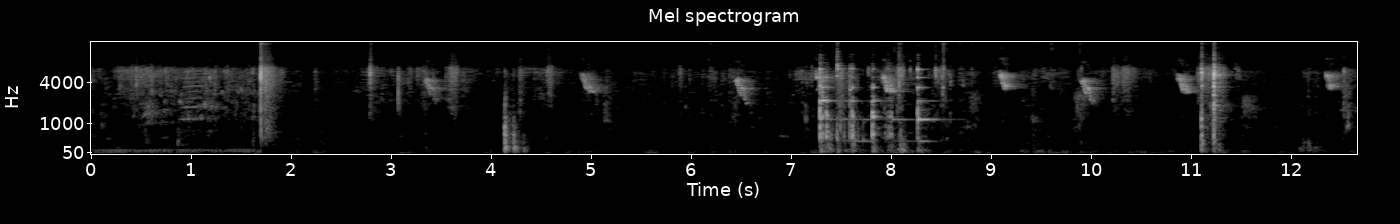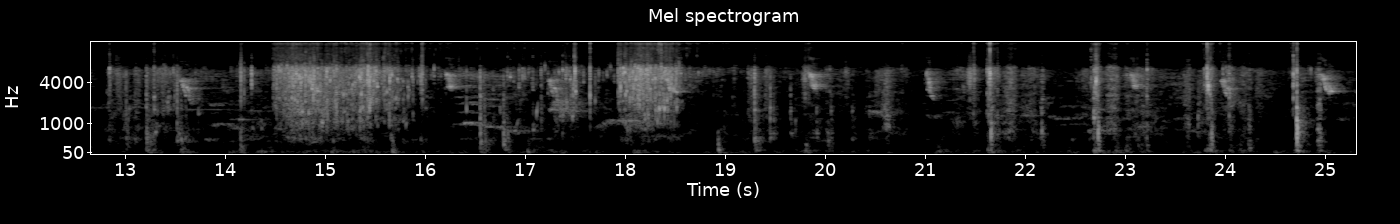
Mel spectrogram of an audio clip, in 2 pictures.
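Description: Wet eating sounds from a fufu and soup meal: scattered mouth smacks and clicks, with two longer hissing, slurping stretches about halfway through.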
